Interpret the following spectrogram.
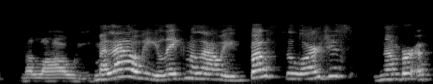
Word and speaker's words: Malawi: oh we won't be hiking um and then i hope i'm pronouncing this right um lake malawahi um that's what i just thought too malawi malawi malawi lake malawi both the largest number of fish species there's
